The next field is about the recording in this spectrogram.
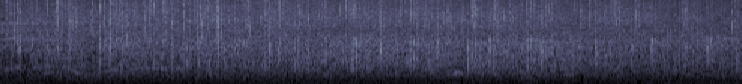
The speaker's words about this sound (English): I hate it when y'all half-heartedly clap. It breaks my, literally, it breaks my heart when y'all don't mean it.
